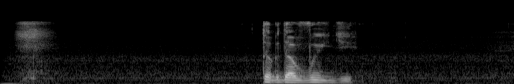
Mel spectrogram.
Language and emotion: Russian, angry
